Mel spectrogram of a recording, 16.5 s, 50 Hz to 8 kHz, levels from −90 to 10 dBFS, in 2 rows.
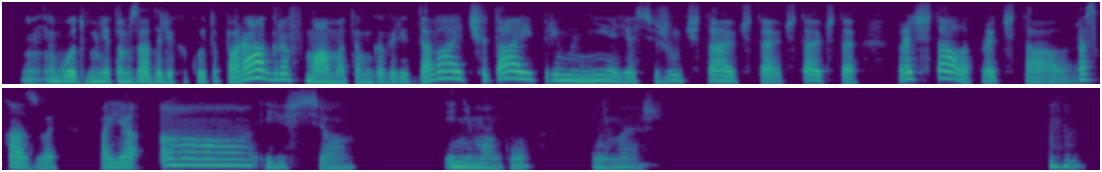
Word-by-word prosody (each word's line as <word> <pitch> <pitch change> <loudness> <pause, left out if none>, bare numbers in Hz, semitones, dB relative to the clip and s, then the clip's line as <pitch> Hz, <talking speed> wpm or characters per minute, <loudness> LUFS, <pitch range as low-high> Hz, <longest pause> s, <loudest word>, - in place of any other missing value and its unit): м, 180 -1 -3
вот 165 -3 +3
мне 160 -1 +1
там 160 -1 0
задали 155 -2 +2
какой-то 160 +2 -5
параграф, 220 - +6
мама 150 -3 +3
там 145 - -6
говорит: 150 -1 -5
"Давай! 250 +10 +4
Читай 230 +4 +3
при 205 0 -2
мне!" 185 -2 +1
Я 155 +1 -3
сижу 165 +4 -6
читаю, 180 -2 +1
читаю, 145 -3 -4
читаю, 185 -2 0
читаю. 140 -4 -4 0.3
"Прочитала? 235 - +3
Прочитала. 145 -3 -4
Рассказывай!" 165 -9 -1 0.3
А 160 - -3
я: 170 +1 -1
"А"- 230 -1 0
и 175 -2 -7
всё, 145 0 -10 0.7
и 175 - -3
не 180 -1 +2
могу. 165 +4 -7 0.4
Понимаешь? 165 +8 -10 3.0
Мгм. 190 0 -5
170 Hz, 120 wpm, -31 LUFS, 155-200 Hz, 3.0 s, параграф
